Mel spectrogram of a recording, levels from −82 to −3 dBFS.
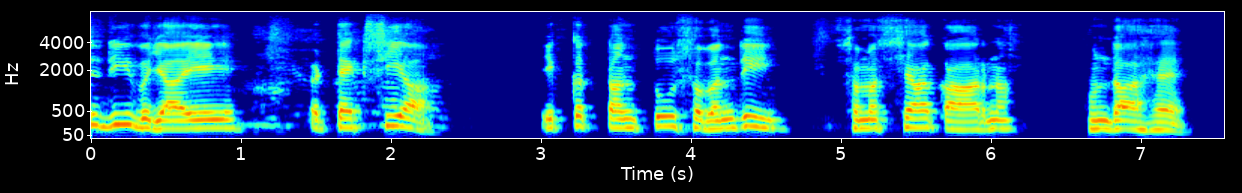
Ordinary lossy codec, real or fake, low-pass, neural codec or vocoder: none; real; none; none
